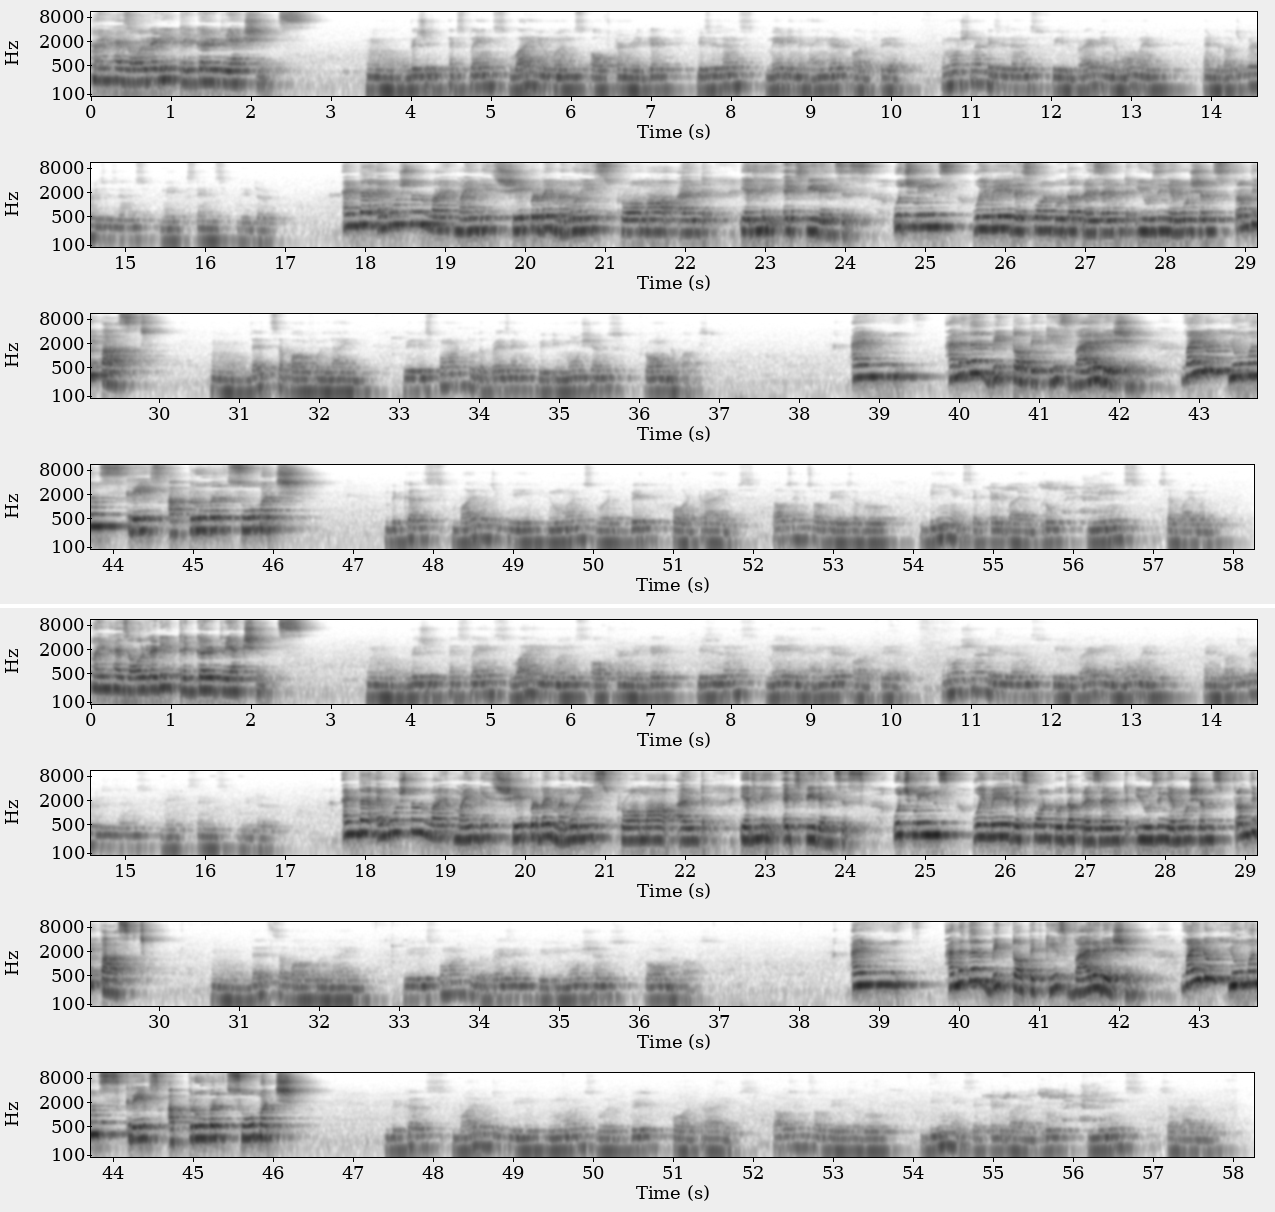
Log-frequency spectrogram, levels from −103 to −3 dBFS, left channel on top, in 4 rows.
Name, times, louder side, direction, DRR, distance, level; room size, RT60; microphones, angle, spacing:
voice 1, 0.0-2.2 17.7-22.3 22.7-24.1 24.6-29.6 38.7-39.4 39.8-42.3 42.8-46.3, right 4 dB, 65° right, 5 dB, 0.5 m, -30 dB
voice 2, 3.4-7.2 7.6-10.1 10.6-13.4 13.9-15.2 15.4-16.8 30.6-32.6 33.0-35.7 36.1-36.7 47.4-50.7 51.0-51.7 52.2-53.7 54.1-55.8 56.2-56.7 57.2-57.8, equal, 60° left, 3 dB, 0.6 m, -43 dB
4.3 x 2.9 x 3.1 m, 0.89 s
head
